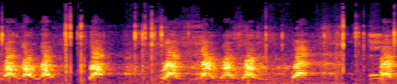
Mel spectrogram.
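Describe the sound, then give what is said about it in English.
An angry chimpanzee screams in a rapid series of loud, harsh, high-pitched shrieks, each call rising and falling, coming in bursts with brief gaps and no talking over them. “Man, did you hear that? That chimpanzee is mad as fuck.”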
